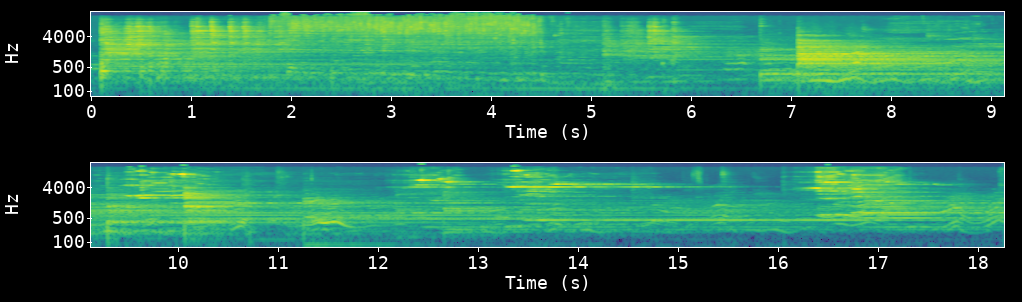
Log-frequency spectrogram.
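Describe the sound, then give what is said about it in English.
Eerie ringing tones from a waterphone, a metal instrument with water inside, pitches warbling and bending as they sustain, layered with shimmering high overtones and a few sharper metallic pings, played alone. “this weird instrument became the go-to spooky sound in Hollywood. And now if you put some water in...”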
